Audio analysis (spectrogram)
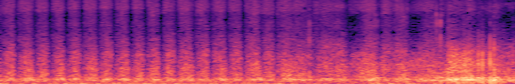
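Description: Long black nails scratch fast across a sponge foam microphone windscreen, one hand at a time. A rapid, steady run of rough, rumbling rubbing strokes with a low, muffled body swells louder and denser toward the end.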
